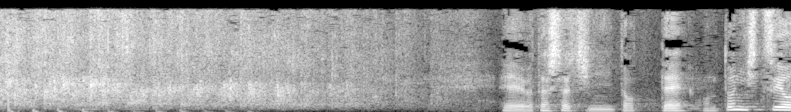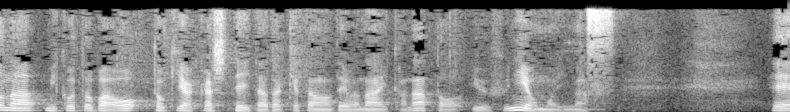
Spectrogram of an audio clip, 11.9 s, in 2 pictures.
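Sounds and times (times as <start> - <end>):
audience applause: 0.0 - 3.5
speech: 3.8 - 10.6.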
